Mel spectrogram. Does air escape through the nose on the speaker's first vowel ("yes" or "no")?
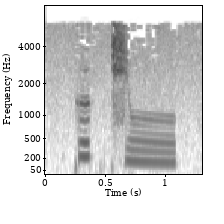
no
